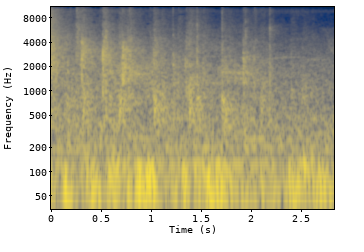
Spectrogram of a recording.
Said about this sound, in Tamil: ஏதோ ஒரு கை தட்டுங்கள்.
